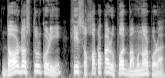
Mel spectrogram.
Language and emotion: Assamese, neutral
